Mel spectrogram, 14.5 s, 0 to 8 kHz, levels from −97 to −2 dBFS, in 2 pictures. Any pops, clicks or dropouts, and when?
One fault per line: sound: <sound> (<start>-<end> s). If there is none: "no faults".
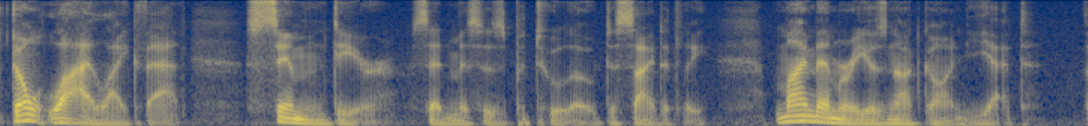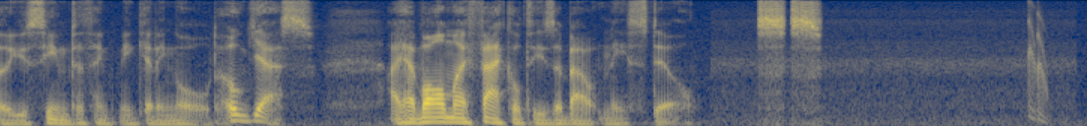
sound: laugh (12.3-12.7 s)
sound: chirp (14.1-14.3 s)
